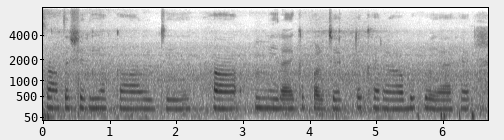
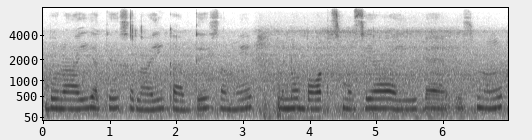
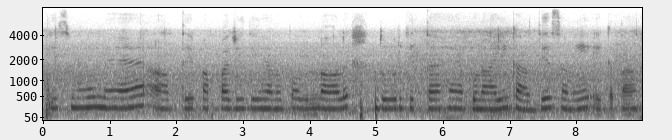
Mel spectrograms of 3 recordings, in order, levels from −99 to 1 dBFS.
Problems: constant background noise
